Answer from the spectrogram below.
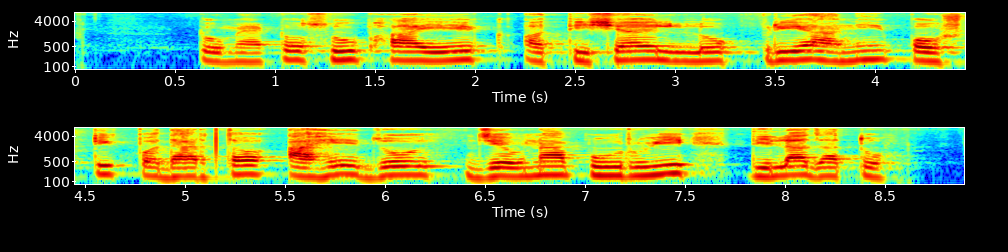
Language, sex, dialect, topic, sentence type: Marathi, male, Varhadi, agriculture, statement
